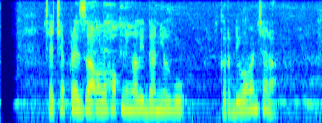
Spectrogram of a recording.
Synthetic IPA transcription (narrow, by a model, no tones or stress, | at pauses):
t͡ʃɛt͡ʃɛpɾɛzaʔɔlɔɦɔk̚niŋalidanilwu | kɨrdiwawaɲt͡ʃaɾa̰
